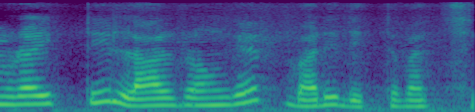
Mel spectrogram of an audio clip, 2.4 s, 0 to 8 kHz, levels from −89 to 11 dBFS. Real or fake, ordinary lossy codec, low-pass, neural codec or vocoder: fake; AAC, 32 kbps; 7.2 kHz; codec, 16 kHz in and 24 kHz out, 1 kbps, XY-Tokenizer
